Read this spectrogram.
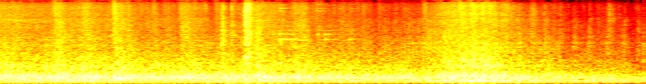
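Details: Wood chipper petrol engine running again after new spark plugs and a battery: loud, rough roar with a quick chattering beat, holding steady speed, running normally.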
